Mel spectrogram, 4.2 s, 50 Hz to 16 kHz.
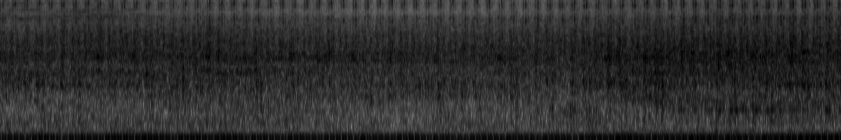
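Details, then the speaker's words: Genesis with a Competition Clutch stage 2 kit (lightweight solid-mass flywheel replacing the dual-mass, 2600 lb pressure plate, kevlar disc). Warm idle, oil 177°F, AC on: deep, loose clattering hum. This is normal gearbox rollover (clutch chatter). "But the clutch chatter is actually coming from the fact that you're kicking out that dual mass flywheel, which is absorbing most of the vibration, sounds, dampening, all that, and it's just transitioning the sound insi"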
